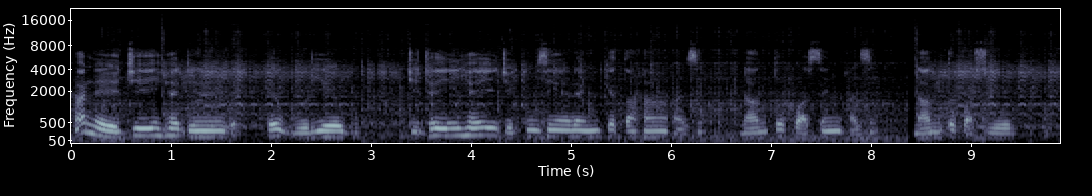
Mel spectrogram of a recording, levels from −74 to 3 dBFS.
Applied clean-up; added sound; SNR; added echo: none; Engine; 14 dB; none.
